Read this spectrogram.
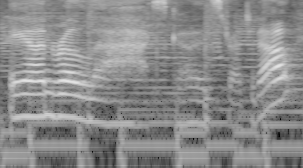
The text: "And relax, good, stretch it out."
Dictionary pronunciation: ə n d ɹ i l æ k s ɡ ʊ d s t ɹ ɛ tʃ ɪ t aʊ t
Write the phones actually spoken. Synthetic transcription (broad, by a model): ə n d ɹ i l æ k s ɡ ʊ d s t ɹ ɛ tʃ ɪ t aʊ t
